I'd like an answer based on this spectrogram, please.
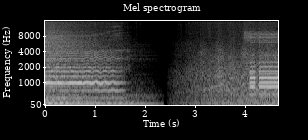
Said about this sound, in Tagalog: Tara na, yan na yung jeep.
